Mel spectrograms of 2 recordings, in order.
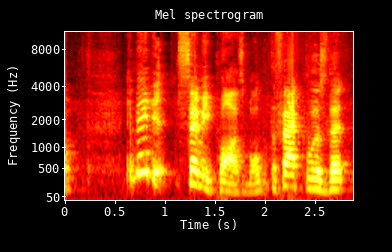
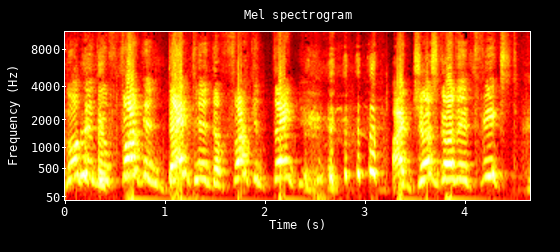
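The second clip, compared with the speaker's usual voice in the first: high, loud, hammed-up Russian complaint; badly faked Russian accent, cracking up; terrible Russian accent; 10 semitones higher, 8 dB louder than usual. Captain whose sub got dented, ranting in bad Russian accent. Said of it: "That's a terrible Russian accent".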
